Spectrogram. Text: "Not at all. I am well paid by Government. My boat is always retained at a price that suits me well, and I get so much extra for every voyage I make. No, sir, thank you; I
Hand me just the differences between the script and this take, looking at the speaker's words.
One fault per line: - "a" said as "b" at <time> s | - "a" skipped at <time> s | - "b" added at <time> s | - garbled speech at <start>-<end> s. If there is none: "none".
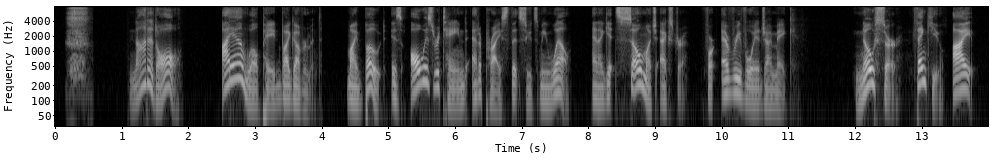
none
